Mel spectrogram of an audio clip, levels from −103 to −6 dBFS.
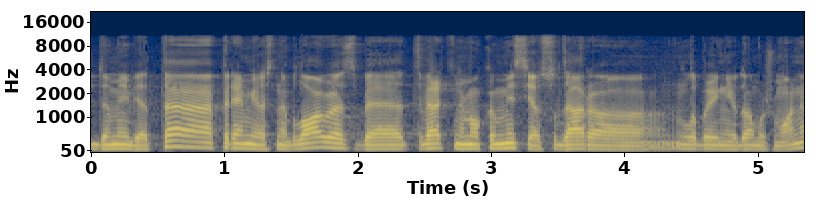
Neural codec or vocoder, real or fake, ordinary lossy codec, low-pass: none; real; AAC, 64 kbps; 10.8 kHz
